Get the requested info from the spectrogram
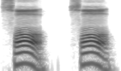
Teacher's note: karena dia adalah huruf yang tebal pasti bibir kita sedikit maju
